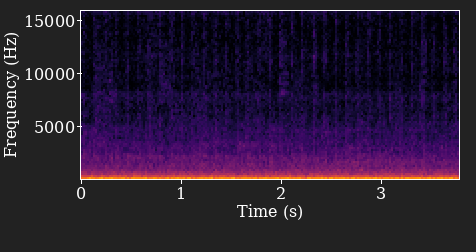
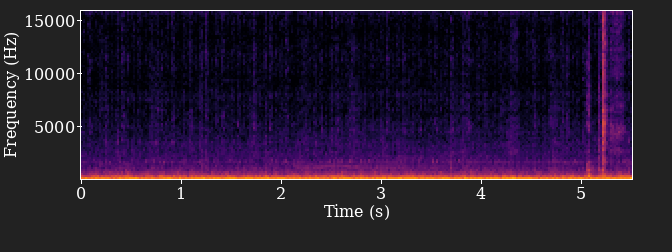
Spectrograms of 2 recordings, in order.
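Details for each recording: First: Old Ford daily driver at idle, not fully warm: low loping idle of about three pulses a second with a hollow missing beat; dead cylinder, number five not firing, later confirmed by badly fouled spark plugs, plugs to be replaced. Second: Old Ford truck "Bonnie" V8 idling about 750 rpm on a cold day after badly needed spark plug replacement: low, steady even burble with no misses, sounds way better; normal idle.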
